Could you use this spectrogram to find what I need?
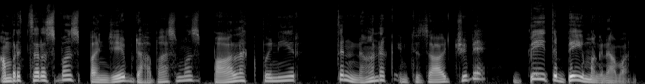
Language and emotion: Kashmiri, happy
